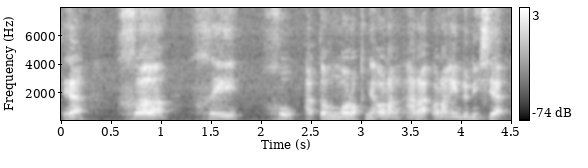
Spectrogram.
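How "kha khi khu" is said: "Kha, khi, khu" with a rasping scrape like French R; teacher drills the kha letter; Arabic kha. Shown as a demonstration. Teacher drilling kha for students, French-R scrape. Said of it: "seperti huruf R dalam bahasa Prancis".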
